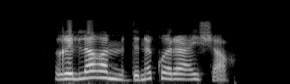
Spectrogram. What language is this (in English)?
Kabyle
